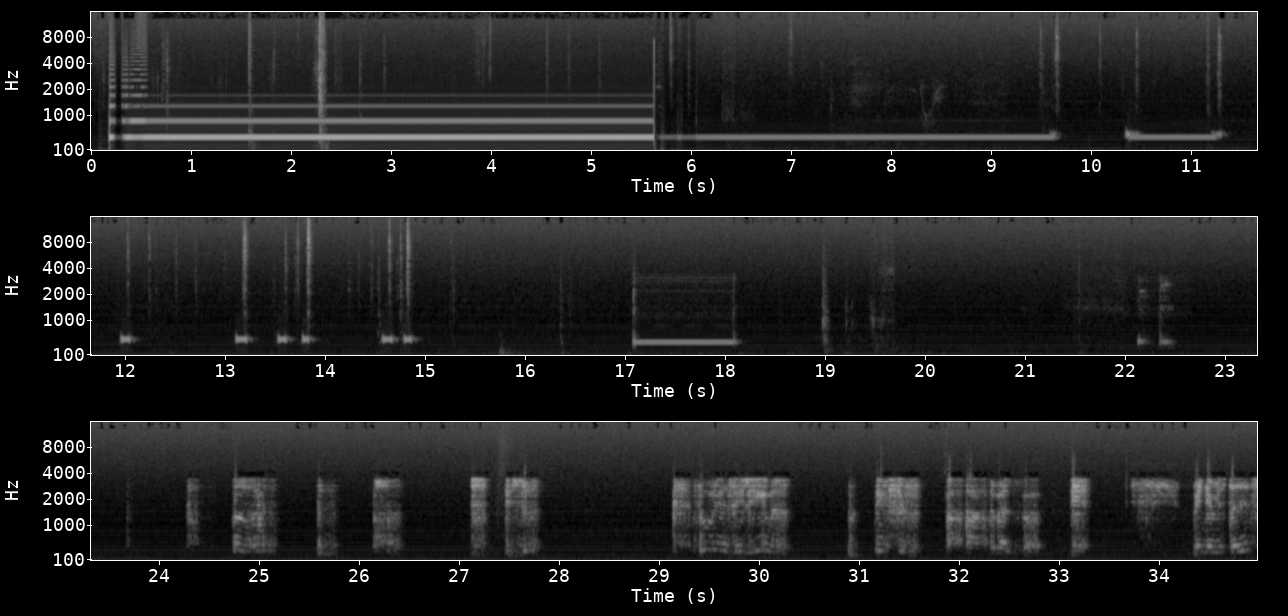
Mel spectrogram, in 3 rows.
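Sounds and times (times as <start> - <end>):
long steady electronic telephone tone on an outgoing call: 0.1 - 9.7, 10.4 - 11.3, 17.1 - 18.2
plain continuous telephone tone on an outgoing call: 0.2 - 12.2, 13.1 - 15.0, 17.0 - 18.2, 24.2 - 28.2, 29.0 - 34.9.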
